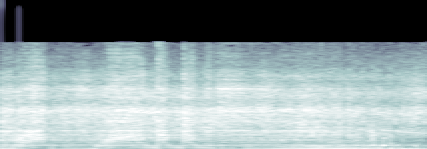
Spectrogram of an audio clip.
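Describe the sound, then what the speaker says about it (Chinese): A Japanese heavy motorcycle roars through rising and falling revs, a loud close engine note climbing in pitch as it accelerates. "引擎声轰隆隆，当时被偷的就是这台日系重机"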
